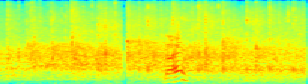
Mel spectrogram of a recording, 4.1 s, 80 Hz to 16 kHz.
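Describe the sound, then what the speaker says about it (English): Audience applause breaks out at a 2019 summer basketball draft as picks are announced, a steady wash of clapping throughout with a brief dip partway and a voice and whoops rising over it. "Clap it up, clap it up."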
